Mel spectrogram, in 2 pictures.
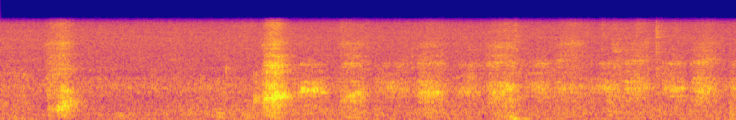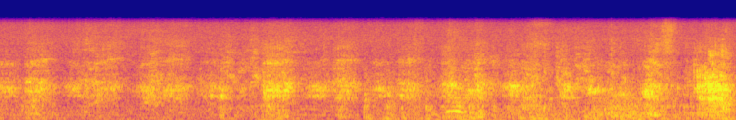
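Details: Pet dogs Bob and Alfie, with a Bulldog, Sarplaninac and Staffordshire bull terrier among them, roughhouse on a couch. Gruff growling bursts, some sharp, recur steadily through the tussle, with rustling between them.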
